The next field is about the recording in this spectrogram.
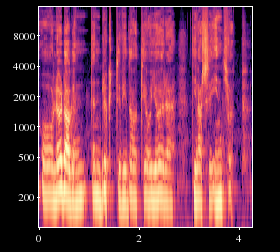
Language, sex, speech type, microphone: Norwegian, male, spontaneous, Shure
